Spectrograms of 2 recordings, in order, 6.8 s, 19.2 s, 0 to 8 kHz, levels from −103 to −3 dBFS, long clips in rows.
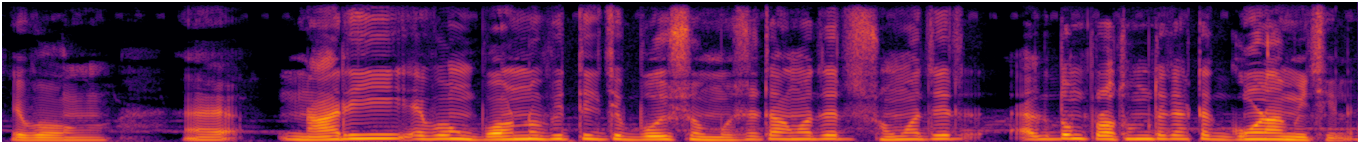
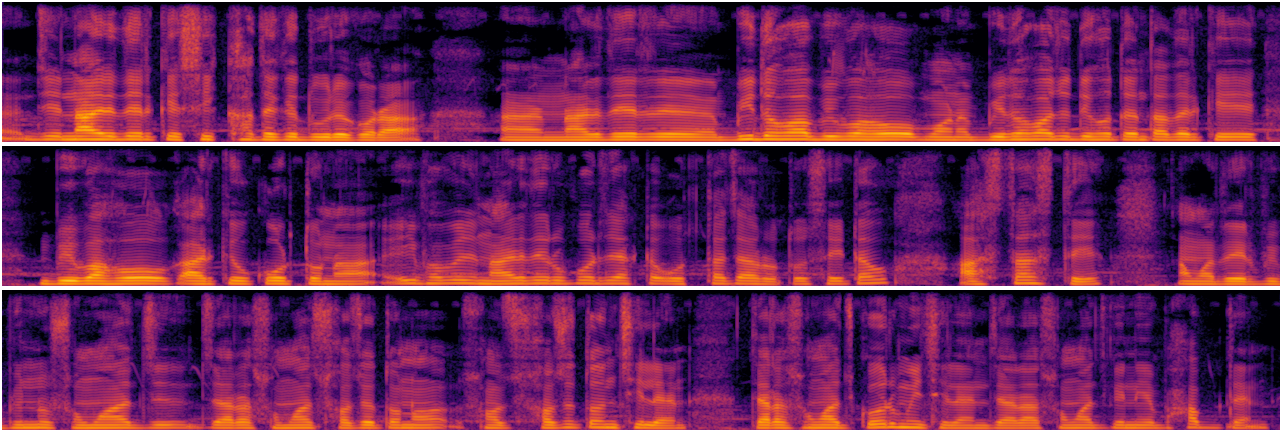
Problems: background sounds at intervals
